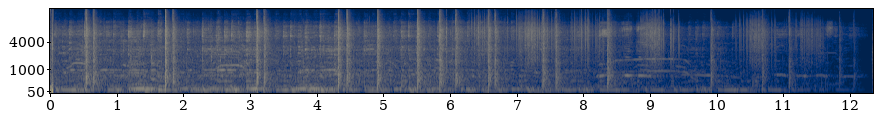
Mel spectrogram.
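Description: Repeated sharp bangs at irregular intervals, several a second, over quieter background music with a low bass line. Faint voices can be heard, and everything fades out toward the end.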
